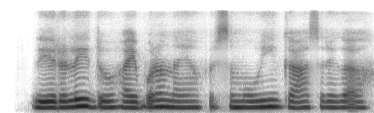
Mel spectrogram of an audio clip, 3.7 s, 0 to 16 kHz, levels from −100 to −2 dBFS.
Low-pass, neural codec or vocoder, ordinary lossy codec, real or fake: 10.8 kHz; codec, 24 kHz, 0.5 kbps, DualCodec; none; fake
